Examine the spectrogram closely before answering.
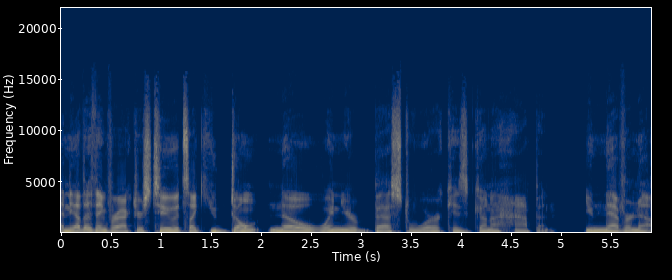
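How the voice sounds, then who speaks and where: A plain, everyday voice: a man with an American accent, fairly high pitch, ordinary pitch variation and moderate pace, in a dry, close sound with no echo. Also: very clean recording, silent background. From North Carolina. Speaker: actor. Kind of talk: casual chat. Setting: studio.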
